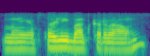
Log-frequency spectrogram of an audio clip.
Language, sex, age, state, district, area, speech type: Urdu, male, 30-45, Bihar, Saharsa, rural, conversation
